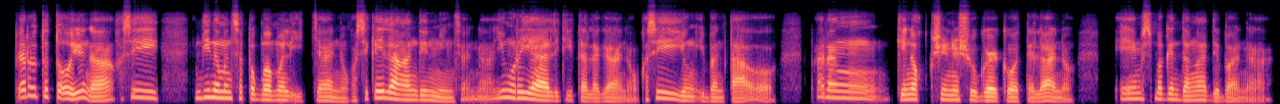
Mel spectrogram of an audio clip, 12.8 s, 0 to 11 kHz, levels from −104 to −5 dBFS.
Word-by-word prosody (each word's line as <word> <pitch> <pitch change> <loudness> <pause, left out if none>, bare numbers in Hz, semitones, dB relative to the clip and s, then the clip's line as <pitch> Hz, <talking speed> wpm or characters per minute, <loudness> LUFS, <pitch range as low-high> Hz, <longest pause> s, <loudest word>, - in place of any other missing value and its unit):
Pero 260 +4 0
totoo 230 -7 +1
yun, 210 +3 +2
ah. 130 +3 +3
Kasi 215 -5 0 0.4
hindi 205 +2 0
naman 210 -2 +4
sa 195 - 0
pagmamaliit 145 -7 +1
yan 125 -4 -2
'no. 100 - -7
Kasi 125 - -1
kailangan 185 -8 +4
din 145 -2 0
minsan 105 -7 -6
na 80 -1 -8
yung 220 0 +1
reality 140 -8 +4
talaga 105 -2 -2
'no, - - -11
kasi 180 +2 0
yung 125 -2 -2
ibang 115 -1 -5
tao - - -2 0.4
parang 110 -1 +1 0.6
kino 160 0 +3
sinu-sugarcoat 130 -7 +2
nila 115 +4 +1
'no? - - -7 0.5
Eh - - -2
mas 175 -1 0
maganda 170 -4 0
nga 145 +1 -1
'di 115 -4 -5
ba 115 - -3
na - - -10
145 Hz, 170 wpm, -23 LUFS, 120-185 Hz, 0.6 s, naman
